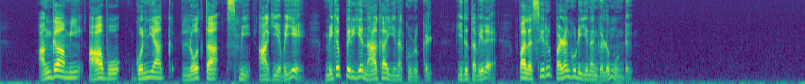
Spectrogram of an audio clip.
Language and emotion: Tamil, neutral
